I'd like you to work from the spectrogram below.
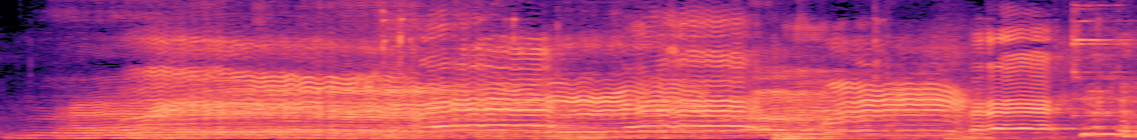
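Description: Goats bleating among farm animals, loud, wavering nasal cries that run almost without a break and shift in pitch several times.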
